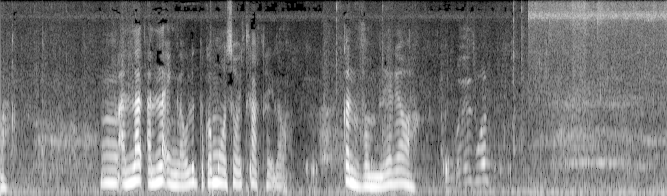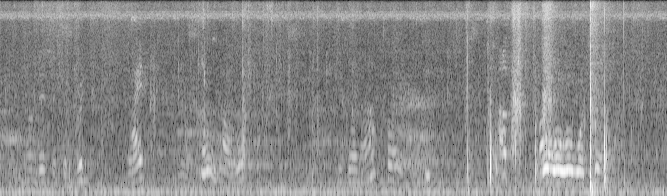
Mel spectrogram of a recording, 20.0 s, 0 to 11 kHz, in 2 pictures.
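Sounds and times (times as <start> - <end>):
distant voices: 4.6 - 20.0.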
